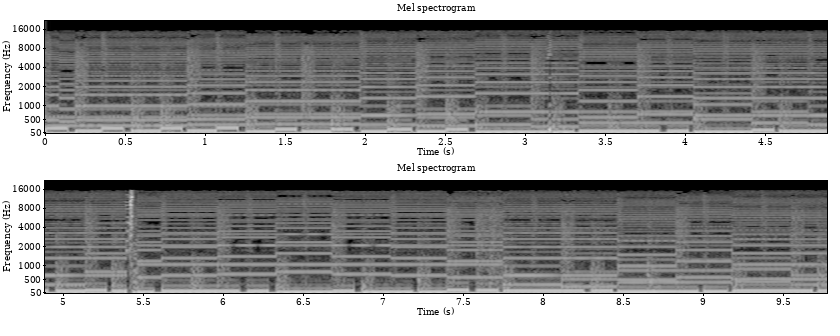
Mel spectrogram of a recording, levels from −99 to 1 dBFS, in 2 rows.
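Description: From start to finish there's a DC offset: the whole waveform sits shifted off zero, so you won't hear it, but it eats headroom and shows up as steady energy at the very bottom. Also throughout, the sound is plainly watery and swirly, with smeared attacks, most likely MP3 compression at a low rate, something that fits roughly 64 kbps. Then there are two short glitches of damaged data in a compressed stream, at 3.12 to 3.17 s and 5.37 to 5.46 s. Each time the decoder misreads broken frames and hunts for the next header, giving a brief glitch.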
